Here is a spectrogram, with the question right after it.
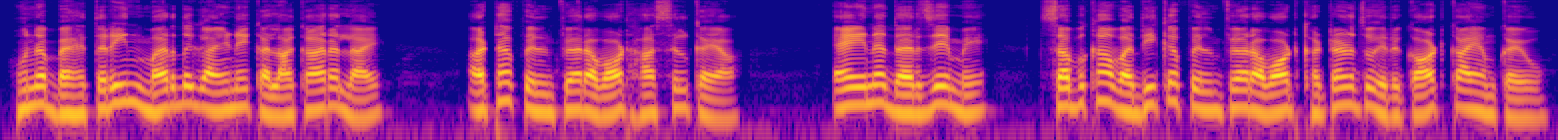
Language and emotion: Sindhi, neutral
